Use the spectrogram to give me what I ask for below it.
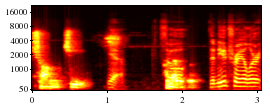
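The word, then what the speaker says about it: Shang-Chi: just you know in parentheses uh yeah it's chongchi yeah so the new trailer it's a short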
